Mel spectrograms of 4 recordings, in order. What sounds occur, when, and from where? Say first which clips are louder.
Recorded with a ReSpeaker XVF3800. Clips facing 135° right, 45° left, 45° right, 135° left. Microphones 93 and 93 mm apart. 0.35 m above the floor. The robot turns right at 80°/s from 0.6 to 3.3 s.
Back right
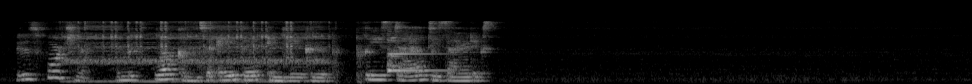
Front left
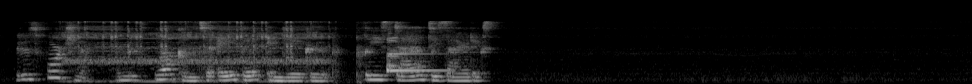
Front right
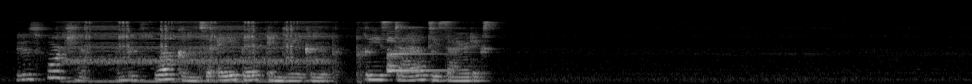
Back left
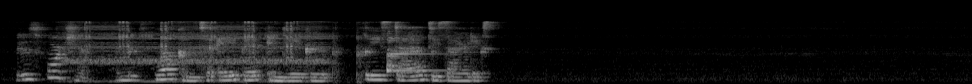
0.2 s a woman speaking: front left 1 dB, even; 105° left, 1.5 m; by 1.4 s 170° left, 1.5 m
1.5 s a woman speaking: even, front right 2 dB; 60° right, 1.2 m; by 4.9 s 85° left, 1.2 m
3.9 s a bell: front left 4 dB, front right 2 dB; 70° left, 1.1 m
